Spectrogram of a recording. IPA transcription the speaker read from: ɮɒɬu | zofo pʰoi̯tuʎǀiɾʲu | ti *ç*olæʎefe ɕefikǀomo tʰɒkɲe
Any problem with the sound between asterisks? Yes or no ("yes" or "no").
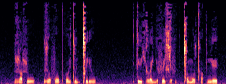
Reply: no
